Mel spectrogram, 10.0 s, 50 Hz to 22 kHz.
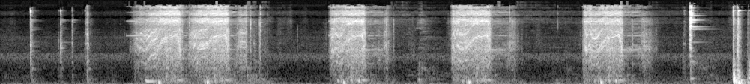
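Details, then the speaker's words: Champion dual-fuel generator (10,000 starting / 8,000 running watts, on gasoline) turned over with a cordless drill in repeated whirring bursts. Fuel smell but no firing, so it cranks but won't start. It was running great before; owner unsure, maybe needs a stronger drill or a new starter. "I smell fuel but it don't want to go but it looks like the drill will start it we just ain't getting fire"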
